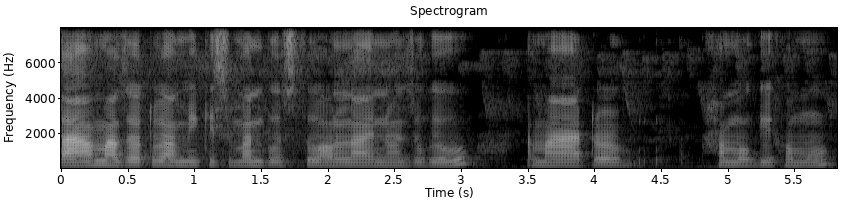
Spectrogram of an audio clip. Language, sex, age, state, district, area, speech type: Assamese, female, 45-60, Assam, Majuli, rural, spontaneous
